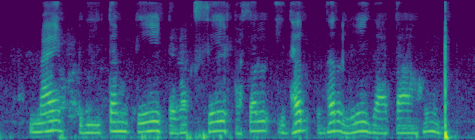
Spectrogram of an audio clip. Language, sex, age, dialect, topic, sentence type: Hindi, female, 51-55, Marwari Dhudhari, agriculture, statement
